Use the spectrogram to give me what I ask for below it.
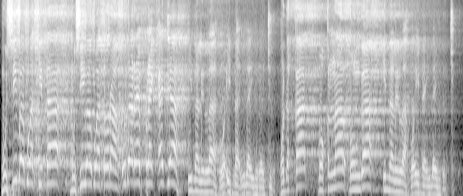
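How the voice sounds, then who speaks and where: Preacher in an echoey mosque. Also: male voice, sits high, sing-song, normal speed, few pauses. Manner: jokey storytelling with chanted prayers. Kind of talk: humorous mosque sermon.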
